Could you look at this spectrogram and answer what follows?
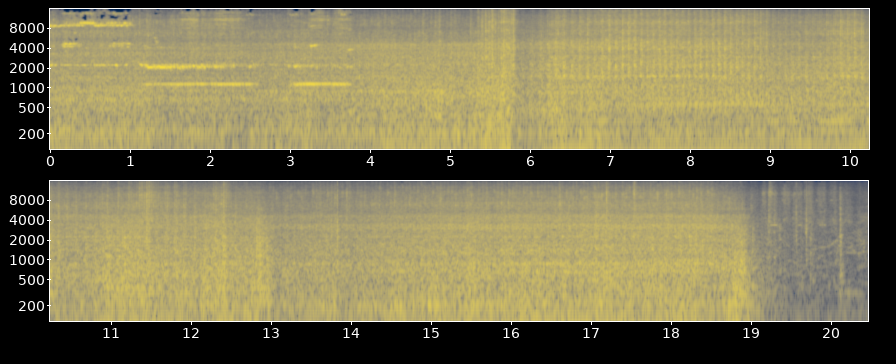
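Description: A boat's engine running steadily under way, with wind and water noise; the engine sound drops away sharply near the end.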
